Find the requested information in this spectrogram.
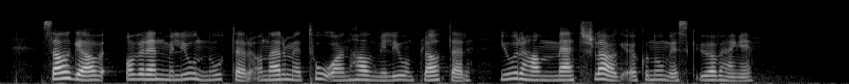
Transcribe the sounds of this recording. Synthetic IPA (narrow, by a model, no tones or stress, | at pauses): sɑlɡəɑːʋ | oːʋəɾeːnmɪlɪuːnnuːt̪əɾo̰ːnæɾmət̪ʰuːoːɛnɦɑlmɪlɪuːnpʰlɑːt̪əɾ | juːɾəhɑnmeːɛt̪ʃlɑːɡœkʊnuːmɪskʉːɑʋhɛŋɪ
